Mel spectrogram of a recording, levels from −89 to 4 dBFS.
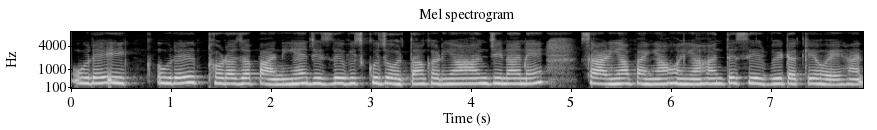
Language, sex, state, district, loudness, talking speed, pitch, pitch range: Punjabi, female, Chandigarh, Chandigarh, -14 LUFS, 190 wpm, 250 Hz, 240-260 Hz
